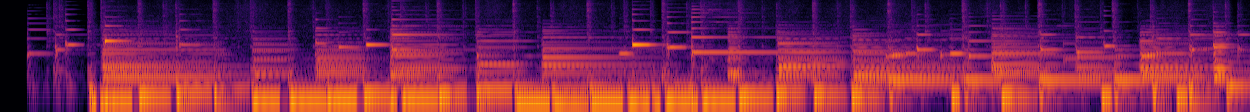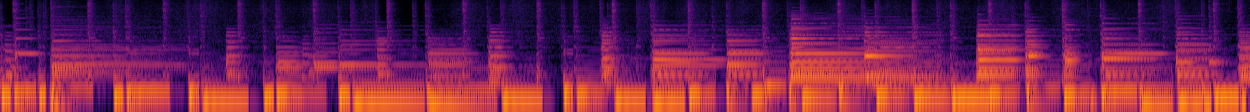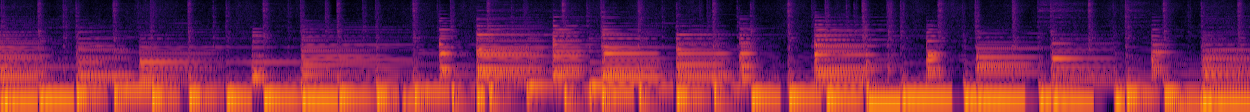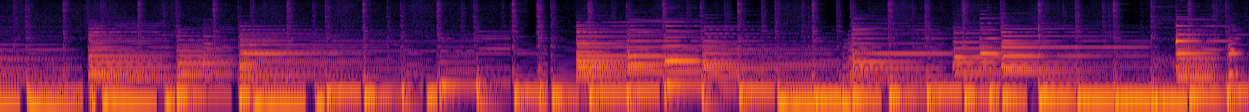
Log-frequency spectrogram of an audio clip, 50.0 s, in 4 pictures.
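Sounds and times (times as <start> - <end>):
trio backing track in C for male vocals: 0.3 - 49.9.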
